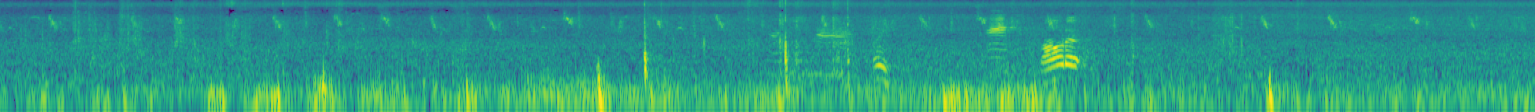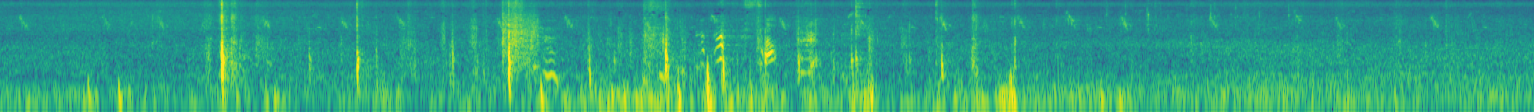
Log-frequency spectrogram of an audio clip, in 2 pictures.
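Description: Soft tennis rally on a dirt court: sharp pops of the rubber ball off the rackets, the loudest a little past the middle, with footsteps scuffing the dirt and a low rumble of wind on the microphone.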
